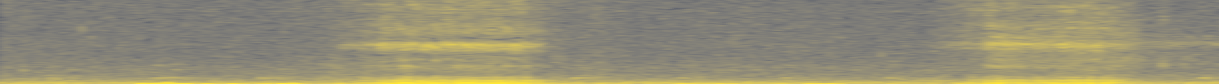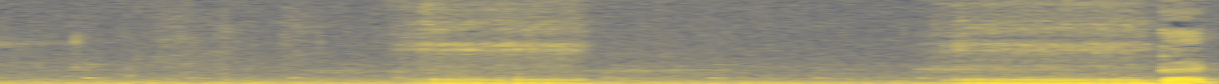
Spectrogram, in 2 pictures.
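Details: Pug sleeping, four slow rattling inhaled snores about two seconds apart over quiet breathing; snoring.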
